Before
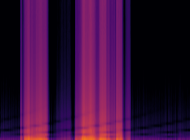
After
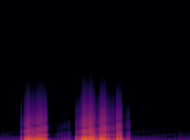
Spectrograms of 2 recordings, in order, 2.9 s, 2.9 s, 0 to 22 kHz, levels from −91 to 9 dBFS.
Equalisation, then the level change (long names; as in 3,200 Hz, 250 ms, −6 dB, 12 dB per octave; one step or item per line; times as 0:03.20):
head-to-tape spacing loss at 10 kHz 43 dB
high-shelf EQ 2,600 Hz +9.5 dB
mains-hum notches 50/100/150 Hz
−4.0 dB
